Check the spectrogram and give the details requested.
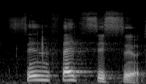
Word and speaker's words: synthesis: 이거 TH 발음 진짜 중요하다. synthesis.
